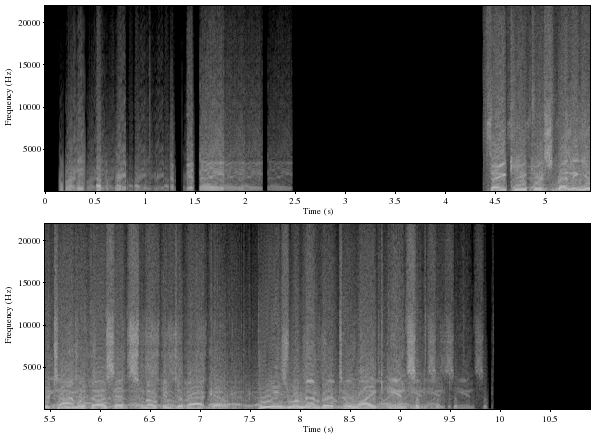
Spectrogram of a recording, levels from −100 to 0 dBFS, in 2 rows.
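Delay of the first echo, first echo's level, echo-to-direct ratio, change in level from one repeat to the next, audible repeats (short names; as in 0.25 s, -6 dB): 0.206 s, -9.5 dB, -6.5 dB, no steady repeat, 4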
